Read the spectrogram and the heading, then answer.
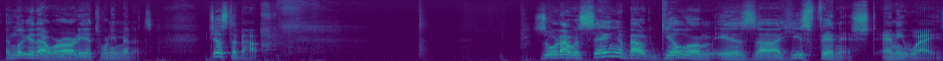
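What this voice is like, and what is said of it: Tired, strained, low-energy voice. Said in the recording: “Sorry, I had a long day. My voice is failing me ... I'm not as high energy as usual.”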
